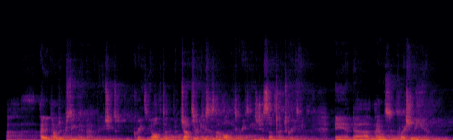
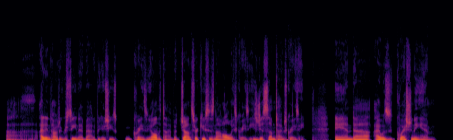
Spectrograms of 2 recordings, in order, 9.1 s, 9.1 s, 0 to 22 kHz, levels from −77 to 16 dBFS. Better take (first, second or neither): second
